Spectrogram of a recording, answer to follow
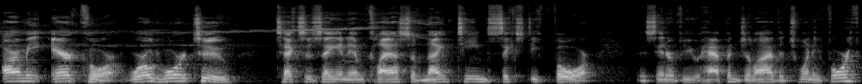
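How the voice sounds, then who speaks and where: A man with a plain, everyday voice talks at a fairly slow pace, his medium pitch carried by lively intonation over a very clean recording with a silent background. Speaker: interviewer, radio host. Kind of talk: program introduction.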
